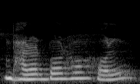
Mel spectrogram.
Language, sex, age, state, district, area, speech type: Assamese, female, 18-30, Assam, Sonitpur, rural, spontaneous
